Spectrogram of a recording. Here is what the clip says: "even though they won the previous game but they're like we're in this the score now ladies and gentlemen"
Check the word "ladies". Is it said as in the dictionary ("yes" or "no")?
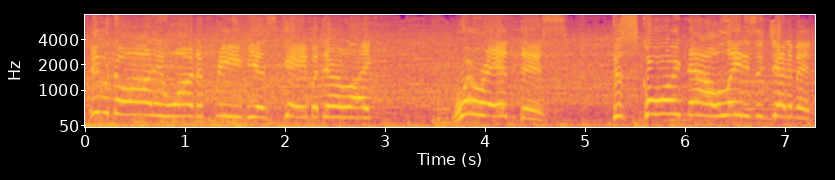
yes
